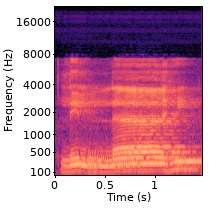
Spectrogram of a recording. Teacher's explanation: للہ لام کو 2 حرکات لمبا کرنا ہے، ہا معروف طریقے سے ادا کرنا ہے، اقصی حلق سے نکالیں گے.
